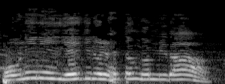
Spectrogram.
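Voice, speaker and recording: A middle-aged man, a party floor leader, giving a fiery speech at an outdoor political rally, shouting and firing rhetorical questions at the crowd. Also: very high-pitched, moderate pace, a little hiss or hum, low-quality recording.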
